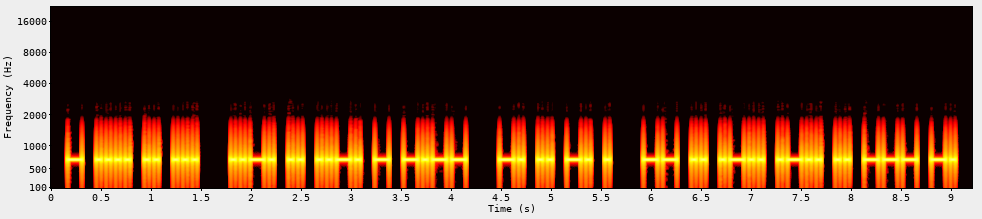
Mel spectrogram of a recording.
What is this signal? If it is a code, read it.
Morse code, heard as a keyed tone, about 25 wpm, 700 Hz. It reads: THIS FIFTY NINE MILLION
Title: A Sound Of Thunder 25wpm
